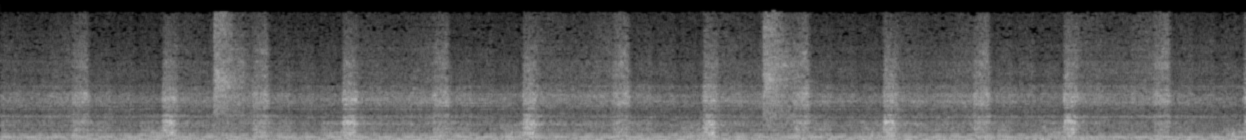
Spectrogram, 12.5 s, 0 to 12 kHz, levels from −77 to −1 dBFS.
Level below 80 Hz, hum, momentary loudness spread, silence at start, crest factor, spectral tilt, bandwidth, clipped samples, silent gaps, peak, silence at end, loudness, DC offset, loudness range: -34 dBFS; none; 6 LU; 0 s; 18 dB; -3 dB/octave; 11.5 kHz; under 0.1%; none; -6 dBFS; 0 s; -22 LUFS; under 0.1%; 1 LU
